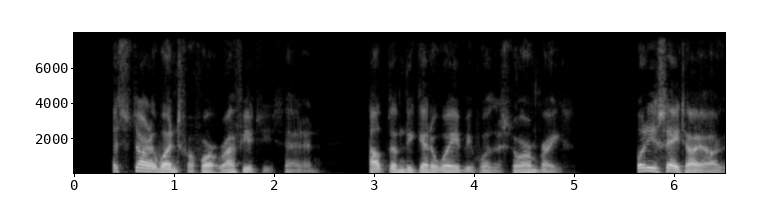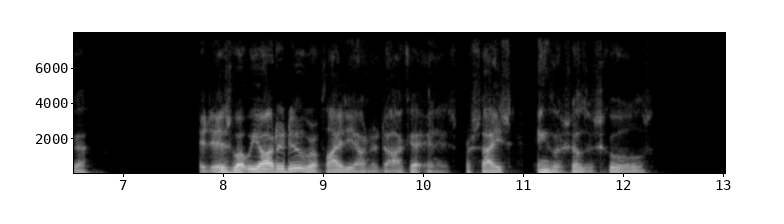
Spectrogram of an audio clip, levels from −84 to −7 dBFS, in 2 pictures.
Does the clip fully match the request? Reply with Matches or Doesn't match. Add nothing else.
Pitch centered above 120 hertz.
Doesn't match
